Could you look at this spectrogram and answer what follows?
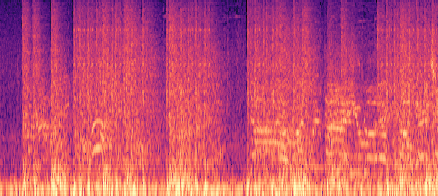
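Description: Dense video game shootout gunfire, with rapid overlapping shots and bursts that run almost without a break at a steady, loud level.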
